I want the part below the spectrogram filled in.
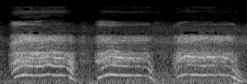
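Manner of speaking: high, shrill-free mock scream burst. She relives screaming in her dream, high mock screams.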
